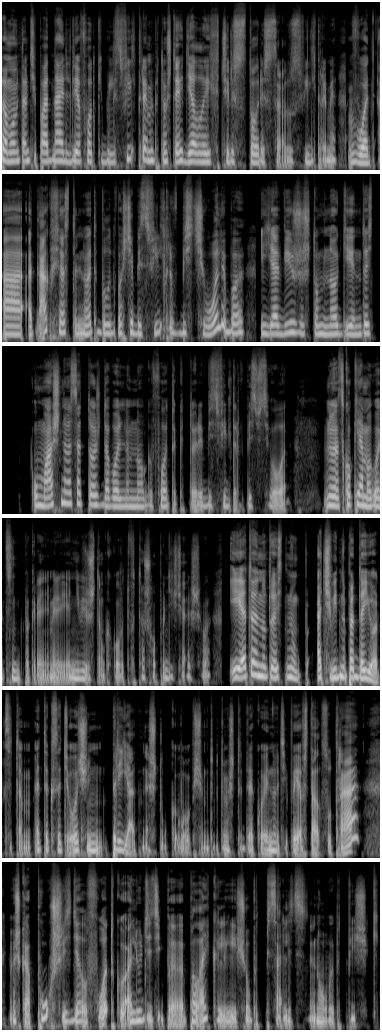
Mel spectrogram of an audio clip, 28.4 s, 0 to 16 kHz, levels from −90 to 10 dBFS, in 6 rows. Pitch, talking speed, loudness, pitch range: 195 Hz, 225 wpm, -22 LUFS, 185-210 Hz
